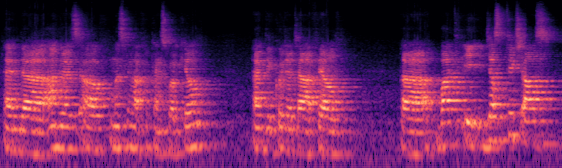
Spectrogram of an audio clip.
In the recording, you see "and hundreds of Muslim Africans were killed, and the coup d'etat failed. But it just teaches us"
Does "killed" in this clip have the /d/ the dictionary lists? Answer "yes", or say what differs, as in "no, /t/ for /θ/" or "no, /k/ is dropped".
yes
